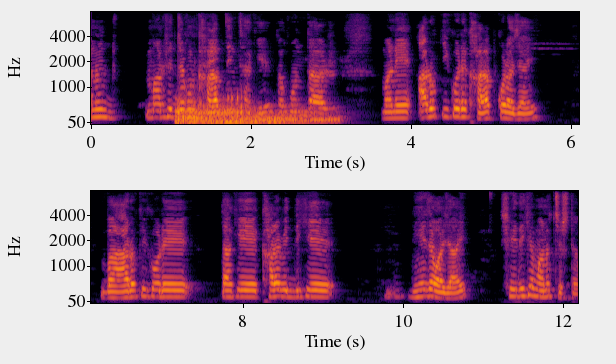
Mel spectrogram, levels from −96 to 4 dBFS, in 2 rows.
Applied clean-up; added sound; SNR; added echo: classical method WPE with log-MMSE.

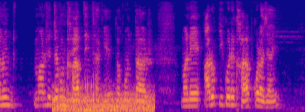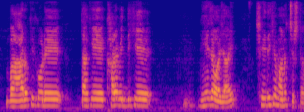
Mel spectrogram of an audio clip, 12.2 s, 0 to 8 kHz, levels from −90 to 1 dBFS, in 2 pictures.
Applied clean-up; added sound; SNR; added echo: none; Wind instrument, woodwind instrument; -3 dB; reverberation time 0.2 s.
